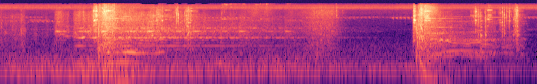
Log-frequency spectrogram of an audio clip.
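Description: A silenced pistol fires with a muffled thump.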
